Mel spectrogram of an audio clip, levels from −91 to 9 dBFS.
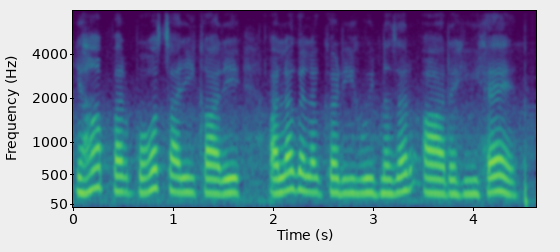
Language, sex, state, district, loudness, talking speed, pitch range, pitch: Hindi, female, Rajasthan, Jaipur, -13 LUFS, 155 wpm, 220-240 Hz, 225 Hz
